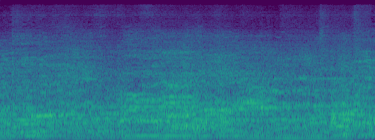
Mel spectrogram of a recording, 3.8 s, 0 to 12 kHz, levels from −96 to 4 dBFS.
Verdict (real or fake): fake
